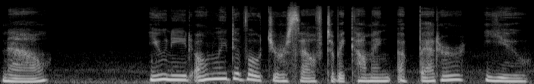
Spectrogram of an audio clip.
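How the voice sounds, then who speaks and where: A woman playing a serene, loving guardian spirit in a video game, speaking softly and tenderly like a mother to her children. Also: fairly low pitch, expressive, slight background noise. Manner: tender, measured, reassuring. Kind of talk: dramatic video game acting.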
